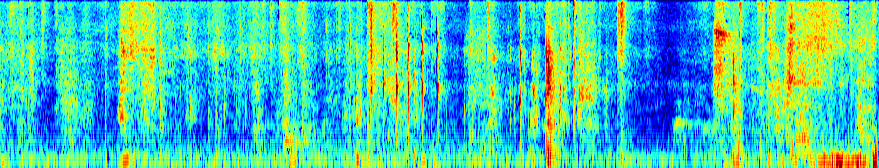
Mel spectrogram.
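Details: Evo, a German Shepherd dog indoors in a small room, excited and happy to see its owners return: scattered short broadband bursts, breathy panting-like noise and a few thin whine-like tones in the middle, with faint room noise throughout.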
